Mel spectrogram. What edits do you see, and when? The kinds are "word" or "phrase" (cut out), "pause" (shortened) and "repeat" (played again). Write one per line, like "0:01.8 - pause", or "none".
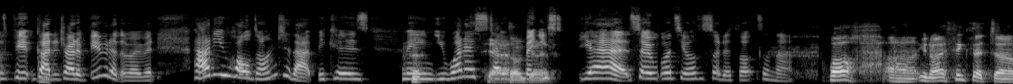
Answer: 0:04.0 - word
0:05.1 - word
0:05.7 - pause
0:06.6 - word
0:08.2 - pause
